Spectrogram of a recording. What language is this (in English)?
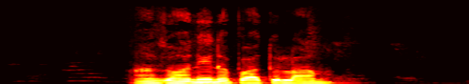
Indus Kohistani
